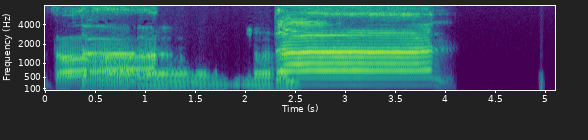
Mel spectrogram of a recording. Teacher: জিভের আগা সামনের উপরে দুই দাঁতের গোড়ার সাথে লাগান।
